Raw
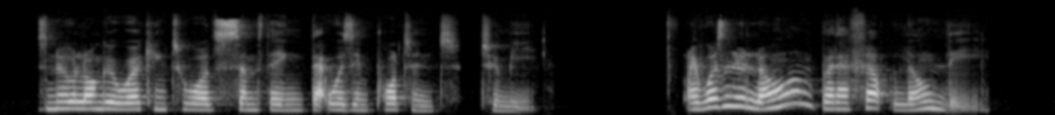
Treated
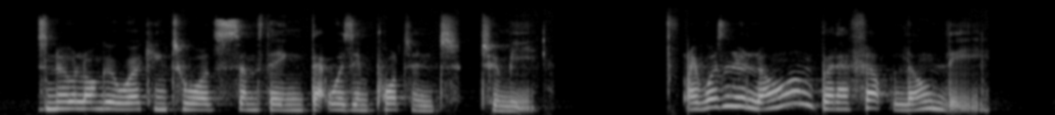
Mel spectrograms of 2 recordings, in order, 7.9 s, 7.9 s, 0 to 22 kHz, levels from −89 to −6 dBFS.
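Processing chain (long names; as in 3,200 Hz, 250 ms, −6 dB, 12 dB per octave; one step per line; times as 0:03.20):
downward compressor 4 to 1, threshold −39 dBFS, peak gain reduction 16 dB
level +2 dB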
